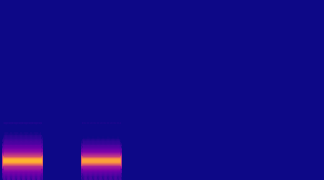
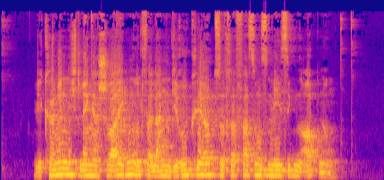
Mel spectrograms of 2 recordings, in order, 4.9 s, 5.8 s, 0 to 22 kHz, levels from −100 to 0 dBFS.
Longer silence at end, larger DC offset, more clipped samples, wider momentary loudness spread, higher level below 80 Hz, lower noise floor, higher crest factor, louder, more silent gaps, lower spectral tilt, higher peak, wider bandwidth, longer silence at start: first, 3.05 s vs 0.45 s; neither; neither; about the same, 12 LU vs 10 LU; second, under -90 dBFS vs -44 dBFS; first, under -90 dBFS vs -37 dBFS; about the same, 12 dB vs 12 dB; second, -23 LUFS vs -10 LUFS; first, 0.64-1.22 s vs none; first, -8.5 dB/octave vs -5.5 dB/octave; second, -16 dBFS vs 0 dBFS; second, 0.5 kHz vs 17 kHz; second, 0.05 s vs 0.5 s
